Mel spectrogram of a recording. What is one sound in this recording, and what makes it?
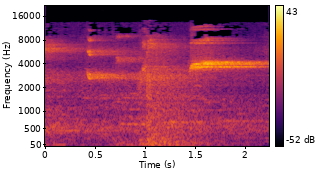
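A ball thumps on the floor.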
